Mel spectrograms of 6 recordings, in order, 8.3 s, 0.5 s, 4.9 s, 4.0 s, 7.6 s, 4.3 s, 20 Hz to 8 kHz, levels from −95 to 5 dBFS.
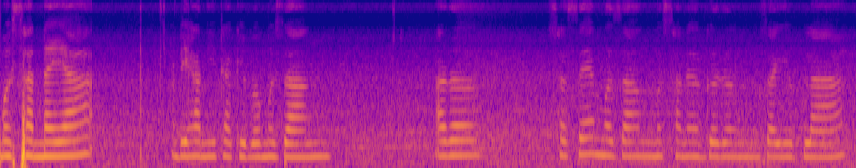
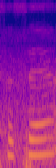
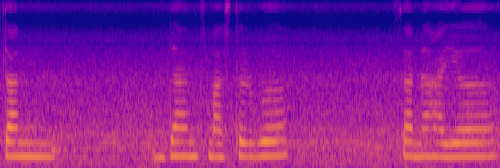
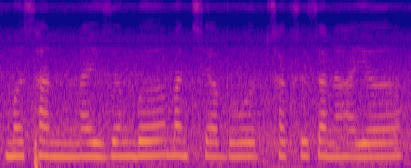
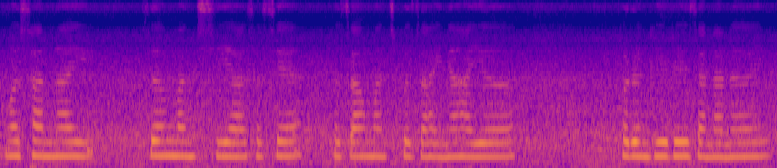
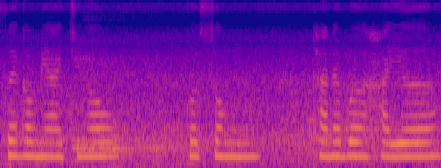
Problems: constant background noise, low volume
